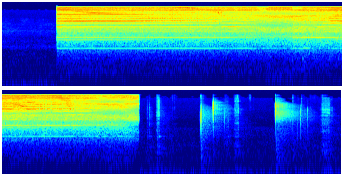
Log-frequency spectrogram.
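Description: Compact trim router running at full speed as it cuts wood, a steady high-pitched whine that starts abruptly about a second in and cuts off suddenly after about six seconds. It is followed by a few short, sharp knocks.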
